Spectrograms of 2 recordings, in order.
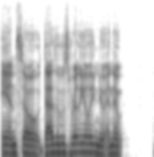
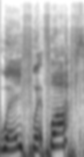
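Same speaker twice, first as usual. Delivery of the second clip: loud, high, bad German accent, sounding half-deaf; 9 semitones higher, 9 dB louder than usual. Answering one of the dads, attempting a bad german accent. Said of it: "I don't know how to do a German accent".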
